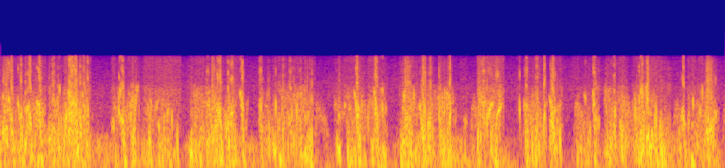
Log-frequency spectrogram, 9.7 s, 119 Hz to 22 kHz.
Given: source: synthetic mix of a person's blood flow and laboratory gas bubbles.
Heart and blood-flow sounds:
Doppler ultrasound of blood flow; subclavian vein
0.00-1.24 s: bubbles
1.48-2.42 s: bubbles
2.50-3.32 s: bubbles
3.44-4.21 s: bubbles
4.45-5.19 s: bubbles
5.31-6.08 s: bubbles
6.13-6.24 s: bubbles
6.37-6.73 s: bubbles
6.89-7.53 s: bubbles
7.67-8.01 s: bubbles
8.04-8.40 s: bubbles
8.44-8.96 s: bubbles
9.02-9.60 s: bubbles
From the record:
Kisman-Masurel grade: 444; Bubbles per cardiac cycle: continuous sound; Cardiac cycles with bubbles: 100%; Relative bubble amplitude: maximal (0.775 to 0.999); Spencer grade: 4 (maximum detectable bubble signal sounding continuously throughout systole and diastole of every cardiac period, and overriding the amplitude of the normal cardiac signals); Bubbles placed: anywhere in the cardiac cycle

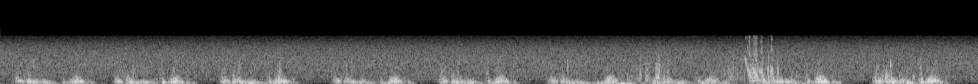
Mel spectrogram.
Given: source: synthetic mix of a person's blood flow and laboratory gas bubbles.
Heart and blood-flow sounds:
Doppler ultrasound of blood flow; precordium
7.42-7.79 s: bubbles
From the record:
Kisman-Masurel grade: 123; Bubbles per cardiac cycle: 1 to 2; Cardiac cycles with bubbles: 10 to 50%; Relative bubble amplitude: loud (0.450 to 0.775); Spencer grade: 2 (many but less than half of the cardiac periods contain bubble signals, singularly or in groups); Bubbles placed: only in the low amplitude regions of the cardiac cycle

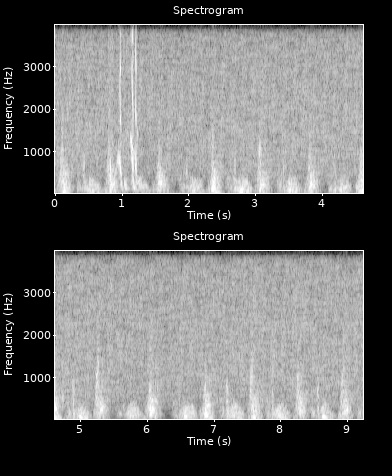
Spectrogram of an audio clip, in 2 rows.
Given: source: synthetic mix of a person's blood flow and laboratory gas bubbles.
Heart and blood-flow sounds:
Doppler ultrasound of blood flow; precordium
0.80-0.88 s: bubbles
0.92-1.27 s: bubbles
From the record:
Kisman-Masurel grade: 211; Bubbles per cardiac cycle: several, 3 to 8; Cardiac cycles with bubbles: 1 to 10%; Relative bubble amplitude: barely perceptible (0.100 to 0.250); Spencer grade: 1 (occasional bubble signal discernible with the cardiac motion signal, with majority of cardiac periods free of bubbles); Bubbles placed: anywhere in the cardiac cycle

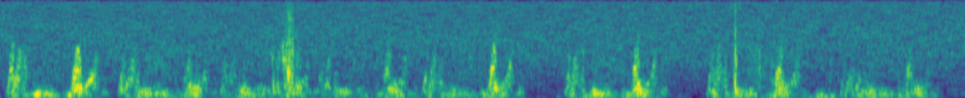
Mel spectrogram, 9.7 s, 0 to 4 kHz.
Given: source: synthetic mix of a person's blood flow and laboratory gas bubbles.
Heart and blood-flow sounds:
Doppler ultrasound of blood flow; precordium
2.71-3.02 s: bubbles
7.33-7.41 s: bubbles
From the record:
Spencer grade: 2 (many but less than half of the cardiac periods contain bubble signals, singularly or in groups); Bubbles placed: only in the low amplitude regions of the cardiac cycle

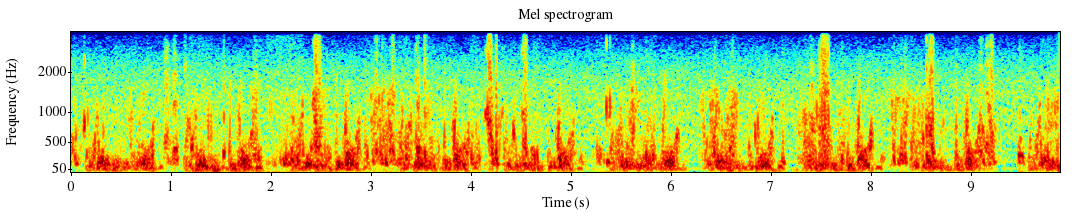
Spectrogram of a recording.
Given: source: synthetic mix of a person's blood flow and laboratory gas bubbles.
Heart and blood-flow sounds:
Doppler ultrasound of blood flow; precordium
0.00-0.23 s: bubbles
0.45-0.70 s: bubbles
0.91-1.10 s: bubbles
1.14-1.44 s: bubbles
1.52-1.59 s: bubbles
1.80-2.35 s: bubbles
2.39-2.64 s: bubbles
2.94-3.73 s: bubbles
3.99-4.37 s: bubbles
4.41-4.73 s: bubbles
5.26-5.88 s: bubbles
6.30-6.71 s: bubbles
6.83-6.92 s: bubbles
7.12-7.18 s: bubbles
7.27-7.78 s: bubbles
8.20-8.78 s: bubbles
8.85-8.90 s: bubbles
9.07-9.29 s: bubbles
9.47-9.59 s: bubbles
9.69-9.90 s: bubbles
From the record:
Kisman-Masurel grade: 342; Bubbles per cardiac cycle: rolling drumbeat, 9 or more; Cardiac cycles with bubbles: 100%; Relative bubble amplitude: moderate (0.250 to 0.450); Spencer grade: 3 (all of the cardiac periods contain showers or single bubble signals, but not dominating or overriding the cardiac motion signals); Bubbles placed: only in the low amplitude regions of the cardiac cycle

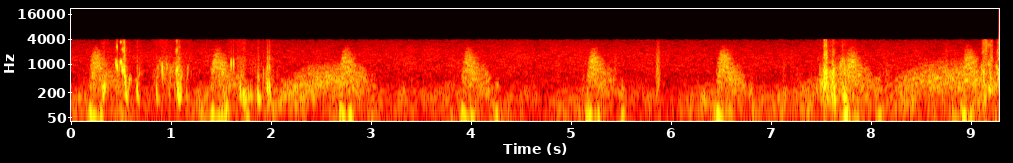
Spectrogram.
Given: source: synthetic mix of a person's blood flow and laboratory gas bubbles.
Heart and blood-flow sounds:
Doppler ultrasound of blood flow; subclavian vein
0.30-0.40 s: bubbles
0.44-0.72 s: bubbles
0.82-1.22 s: bubbles
1.57-2.04 s: bubbles
7.46-7.87 s: bubbles
9.09-9.29 s: bubbles
From the record:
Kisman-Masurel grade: 222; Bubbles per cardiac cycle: several, 3 to 8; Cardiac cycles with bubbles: 10 to 50%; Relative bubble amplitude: moderate (0.250 to 0.450); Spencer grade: 2 (many but less than half of the cardiac periods contain bubble signals, singularly or in groups); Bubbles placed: anywhere in the cardiac cycle

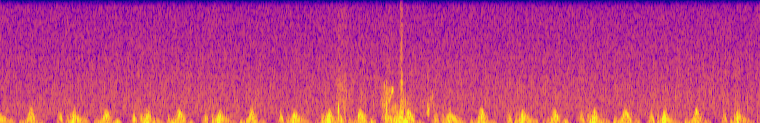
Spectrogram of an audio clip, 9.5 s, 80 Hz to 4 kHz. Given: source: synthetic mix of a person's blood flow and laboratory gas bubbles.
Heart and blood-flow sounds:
Doppler ultrasound of blood flow; precordium
4.20-4.35 s: bubbles
4.75-5.15 s: bubbles
5.33-5.42 s: bubbles
From the record:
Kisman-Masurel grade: 213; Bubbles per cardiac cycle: several, 3 to 8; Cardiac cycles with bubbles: 1 to 10%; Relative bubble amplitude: loud (0.450 to 0.775); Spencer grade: 1 (occasional bubble signal discernible with the cardiac motion signal, with majority of cardiac periods free of bubbles); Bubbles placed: anywhere in the cardiac cycle

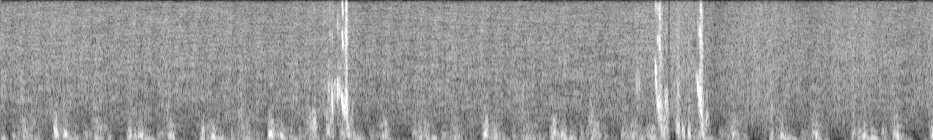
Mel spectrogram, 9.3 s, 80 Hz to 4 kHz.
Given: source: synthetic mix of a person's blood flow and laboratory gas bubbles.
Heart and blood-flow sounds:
Doppler ultrasound of blood flow; precordium
3.10-3.19 s: bubbles
3.25-3.52 s: bubbles
6.33-6.70 s: bubbles
6.75-7.10 s: bubbles
From the record:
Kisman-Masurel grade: 223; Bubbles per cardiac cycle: several, 3 to 8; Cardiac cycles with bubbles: 10 to 50%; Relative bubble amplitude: loud (0.450 to 0.775); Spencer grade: 2 (many but less than half of the cardiac periods contain bubble signals, singularly or in groups); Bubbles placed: anywhere in the cardiac cycle

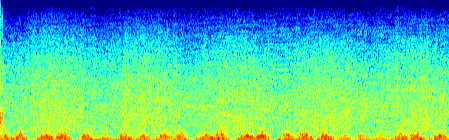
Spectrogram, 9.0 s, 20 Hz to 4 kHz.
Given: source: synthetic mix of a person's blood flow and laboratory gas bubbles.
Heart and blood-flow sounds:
Doppler ultrasound of blood flow; precordium
0.00-0.09 s: bubbles
From the record:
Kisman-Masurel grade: 213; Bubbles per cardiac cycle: several, 3 to 8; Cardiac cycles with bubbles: 1 to 10%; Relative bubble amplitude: loud (0.450 to 0.775); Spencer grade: 1 (occasional bubble signal discernible with the cardiac motion signal, with majority of cardiac periods free of bubbles); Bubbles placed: anywhere in the cardiac cycle

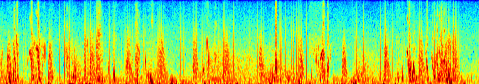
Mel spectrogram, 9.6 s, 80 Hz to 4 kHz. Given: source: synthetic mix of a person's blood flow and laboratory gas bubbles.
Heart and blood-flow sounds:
Doppler ultrasound of blood flow; subclavian vein
0.00-0.06 s: bubbles
0.16-0.40 s: bubbles
0.52-0.91 s: bubbles
0.98-1.08 s: bubbles
1.28-1.55 s: bubbles
1.72-1.78 s: bubbles
1.91-2.09 s: bubbles
2.15-2.20 s: bubbles
2.25-2.35 s: bubbles
2.69-2.81 s: bubbles
2.89-3.10 s: bubbles
4.04-4.24 s: bubbles
4.29-4.34 s: bubbles
5.42-5.59 s: bubbles
5.75-5.81 s: bubbles
6.17-6.63 s: bubbles
7.92-8.09 s: bubbles
8.12-8.41 s: bubbles
8.49-9.08 s: bubbles
From the record:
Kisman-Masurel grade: 232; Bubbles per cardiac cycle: several, 3 to 8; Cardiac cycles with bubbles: 50 to 99%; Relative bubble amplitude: moderate (0.250 to 0.450); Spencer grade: 3 (all of the cardiac periods contain showers or single bubble signals, but not dominating or overriding the cardiac motion signals); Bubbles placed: anywhere in the cardiac cycle

